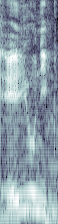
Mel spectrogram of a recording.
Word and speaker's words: AONIC: 新しく、アオニックと書いて、エイオニックと読むと。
